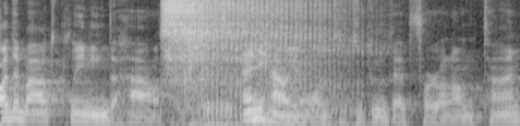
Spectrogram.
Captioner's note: blowing raspberry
